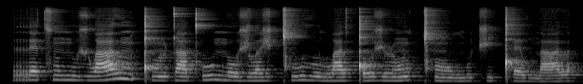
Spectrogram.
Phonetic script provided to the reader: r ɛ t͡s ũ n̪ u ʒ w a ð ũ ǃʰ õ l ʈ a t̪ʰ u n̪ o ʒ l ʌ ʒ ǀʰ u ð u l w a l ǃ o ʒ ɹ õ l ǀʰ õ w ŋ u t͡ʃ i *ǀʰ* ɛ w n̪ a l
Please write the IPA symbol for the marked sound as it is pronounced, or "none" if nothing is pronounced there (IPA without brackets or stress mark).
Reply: ǃʰ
